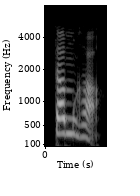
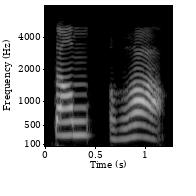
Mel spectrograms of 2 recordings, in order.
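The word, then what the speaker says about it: تمغہ: Tamgha, medal. Tamgha, gha. The sound of gha, or the alphabet ghain, is always coming from here. So try it from here. Tamgha.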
